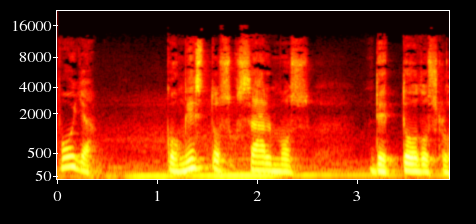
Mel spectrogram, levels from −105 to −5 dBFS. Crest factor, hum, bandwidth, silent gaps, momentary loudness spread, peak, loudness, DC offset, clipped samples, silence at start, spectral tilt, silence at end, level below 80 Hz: 18 dB; none; 12.5 kHz; none; 22 LU; -4 dBFS; -20 LUFS; under 0.1%; under 0.1%; 0 s; -5.5 dB/octave; 0 s; -34 dBFS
